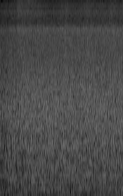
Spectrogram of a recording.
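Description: Steady, even hiss with a low rumble underneath: background room noise picked up by the pulpit microphone.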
